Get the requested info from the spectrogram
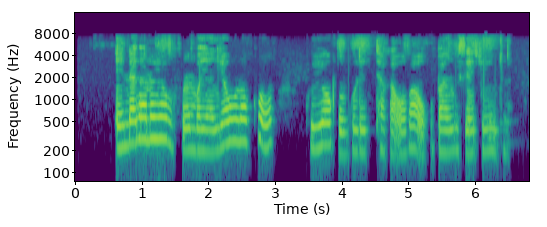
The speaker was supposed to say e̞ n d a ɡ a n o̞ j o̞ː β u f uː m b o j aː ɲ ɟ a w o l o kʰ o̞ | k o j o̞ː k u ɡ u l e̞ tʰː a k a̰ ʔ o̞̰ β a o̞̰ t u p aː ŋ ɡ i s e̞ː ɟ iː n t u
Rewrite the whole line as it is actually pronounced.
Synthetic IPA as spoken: e̞ n d a ɡ a n o̞ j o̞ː β u f uː m b o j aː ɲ ɟ a w u l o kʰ o̞ | k u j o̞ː k u ɡ u l e̞ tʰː a k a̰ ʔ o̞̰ β a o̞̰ k u p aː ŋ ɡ i s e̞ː c iː n t u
